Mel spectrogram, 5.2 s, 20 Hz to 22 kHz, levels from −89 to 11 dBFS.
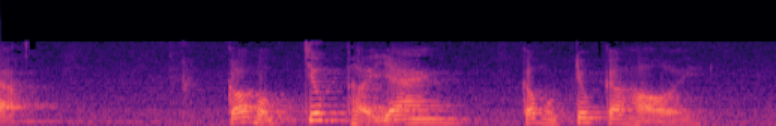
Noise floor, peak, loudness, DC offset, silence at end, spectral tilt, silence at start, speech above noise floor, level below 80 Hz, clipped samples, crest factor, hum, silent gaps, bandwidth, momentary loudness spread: -40 dBFS; -2 dBFS; -19 LUFS; under 0.1%; 0 s; -11.5 dB/octave; 0 s; 22 dB; -50 dBFS; under 0.1%; 18 dB; none; none; 5.8 kHz; 23 LU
